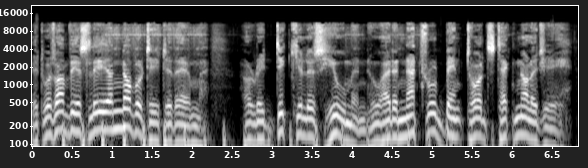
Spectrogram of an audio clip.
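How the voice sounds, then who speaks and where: A man playing a wealthy self-made inventor in a video game, telling his story in a measured, earnest, formal way, proud and regretful. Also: mid-range voice, lively intonation, no echo, studio quality, close to an everyday voice. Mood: wistful, regretful. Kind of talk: reading video game dialogue aloud. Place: indoor home streaming setup, close and dry.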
